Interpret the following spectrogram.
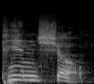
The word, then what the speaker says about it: Pinchot: I guess, I know how you spell it. easy. What do you think the last part is? Pinchot.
